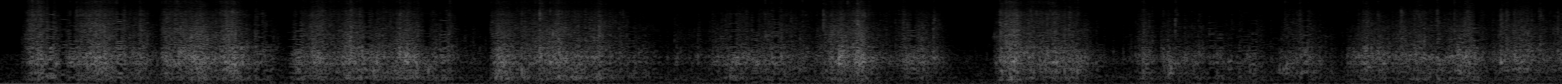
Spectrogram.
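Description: Clear plastic bag crinkling and rustling as hands work a camera out of it, in uneven handfuls with a few short breaks.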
